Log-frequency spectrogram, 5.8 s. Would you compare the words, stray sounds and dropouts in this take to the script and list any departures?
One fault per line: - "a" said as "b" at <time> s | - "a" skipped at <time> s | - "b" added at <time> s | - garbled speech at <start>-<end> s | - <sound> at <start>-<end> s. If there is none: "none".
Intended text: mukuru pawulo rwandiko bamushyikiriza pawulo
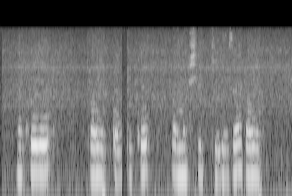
- dropout at 2.4-2.5 s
